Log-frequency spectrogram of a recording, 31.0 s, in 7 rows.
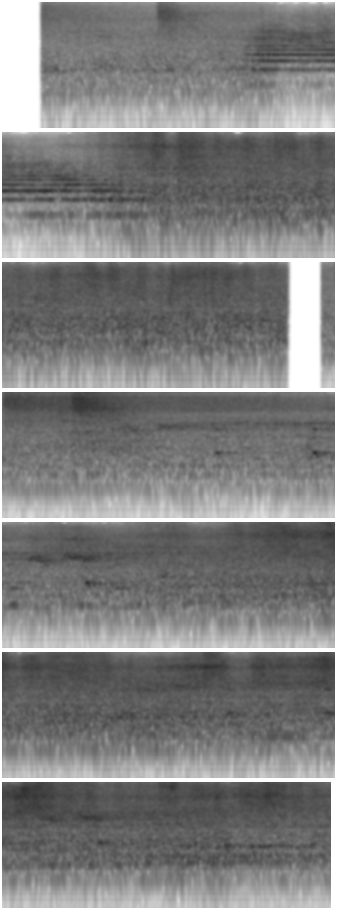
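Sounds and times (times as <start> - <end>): train wheel and rail noise: 0.5 - 31.0
train horn: 3.2 - 6.5.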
